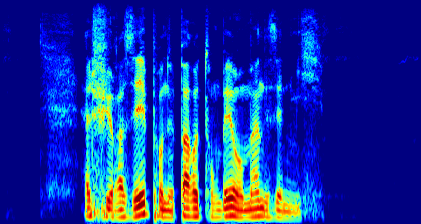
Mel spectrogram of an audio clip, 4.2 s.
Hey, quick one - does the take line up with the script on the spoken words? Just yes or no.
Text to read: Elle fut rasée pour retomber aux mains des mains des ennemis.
no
